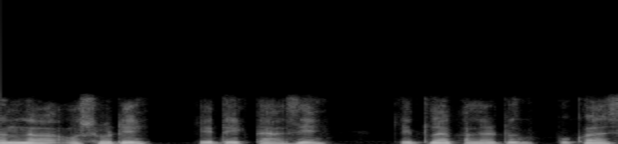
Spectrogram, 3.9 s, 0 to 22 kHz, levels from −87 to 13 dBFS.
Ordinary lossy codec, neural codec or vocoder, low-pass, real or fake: Opus, 16 kbps; codec, 16 kHz in and 24 kHz out, 1.1 kbps, FireRedTTS-2 codec; 7.2 kHz; fake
